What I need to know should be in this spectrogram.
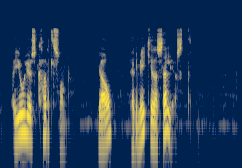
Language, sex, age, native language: Icelandic, male, 40-49, Icelandic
